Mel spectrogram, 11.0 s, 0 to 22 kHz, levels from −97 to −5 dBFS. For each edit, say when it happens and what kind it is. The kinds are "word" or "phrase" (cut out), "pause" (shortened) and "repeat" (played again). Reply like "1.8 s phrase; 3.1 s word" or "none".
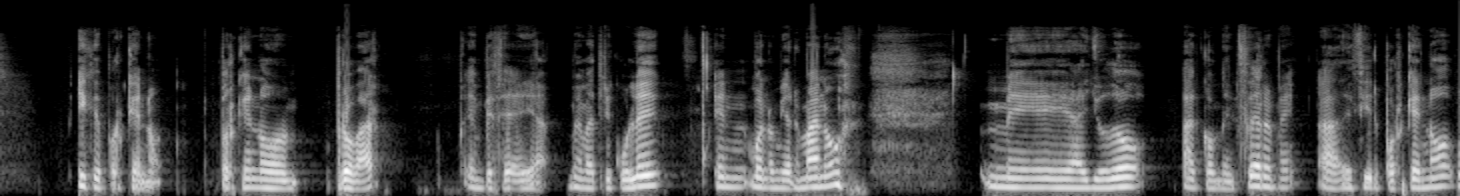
none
